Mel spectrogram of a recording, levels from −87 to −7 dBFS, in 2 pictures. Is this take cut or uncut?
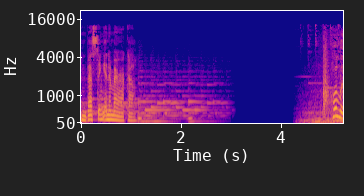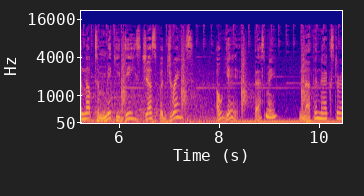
cut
